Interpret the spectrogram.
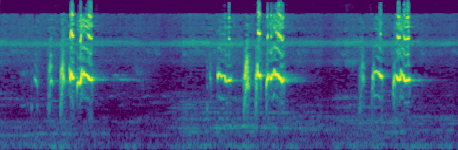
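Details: A sooty-headed bulbul calls a rival with vigorous song: three separate phrases, each a cluster of sharp-edged, bubbling whistled notes. The phrases come roughly every one and a half seconds.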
